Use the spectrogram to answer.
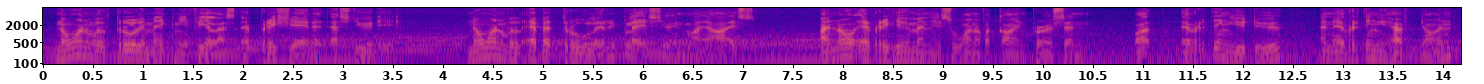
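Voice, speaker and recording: A man playing a young, sentimental and gently teasing best friend in an intimate audio roleplay, speaking in a conversational, reflective way. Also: mid-range voice, close to an everyday voice. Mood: sincere, sentimental. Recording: steady car noise behind the voice. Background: car ambience.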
